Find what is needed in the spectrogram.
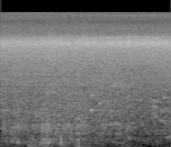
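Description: Steady rush of a waterfall pouring into a pool, with faint voices early on.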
